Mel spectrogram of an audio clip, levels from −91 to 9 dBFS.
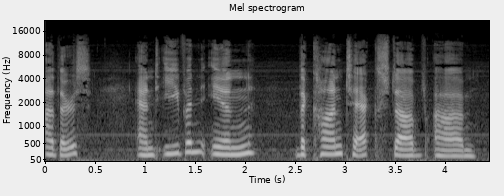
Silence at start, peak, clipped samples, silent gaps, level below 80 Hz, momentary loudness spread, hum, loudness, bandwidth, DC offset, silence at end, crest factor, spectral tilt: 0 s; -6 dBFS; under 0.1%; none; -54 dBFS; 6 LU; none; -23 LUFS; 14.5 kHz; under 0.1%; 0.15 s; 18 dB; -4.5 dB/octave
